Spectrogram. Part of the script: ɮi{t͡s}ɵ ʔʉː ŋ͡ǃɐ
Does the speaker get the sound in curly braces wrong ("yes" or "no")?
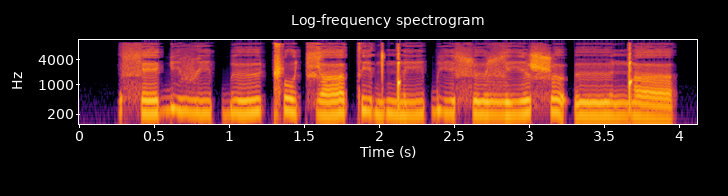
yes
